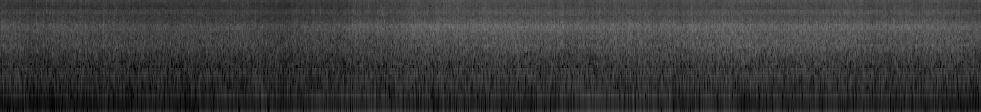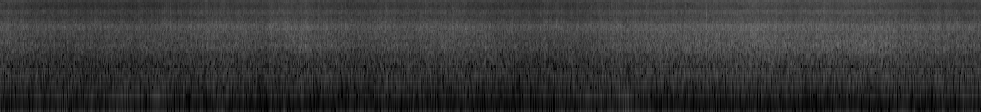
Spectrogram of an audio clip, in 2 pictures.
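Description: Heavy rain falling on a car's roof and windscreen, heard from inside the cabin, swelling and easing every few seconds as the windscreen wipers sweep, over a low steady hum from the stopped car.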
